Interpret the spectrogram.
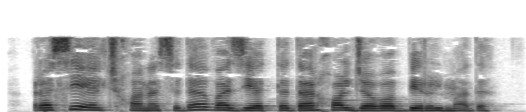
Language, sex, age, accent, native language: Uzbek, female, 18-24, Namangan, Uzbek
